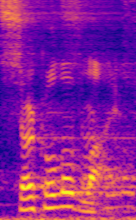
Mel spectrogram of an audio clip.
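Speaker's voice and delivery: very loud, thundering, godlike booming voice. Explaining circular bow motion, then saying it in a God voice. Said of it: "Let's get some God voice in here".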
